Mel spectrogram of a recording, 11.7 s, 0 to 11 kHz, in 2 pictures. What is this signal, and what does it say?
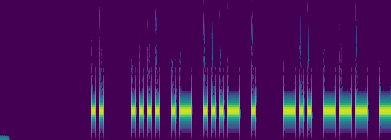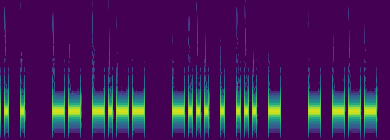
Morse code, heard as a keyed tone, about 21 wpm, 700 Hz. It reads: I HAVE DONE MY BEST TO
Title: Sentences from Top 1000 Words - Review Part 4 - 20wpm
